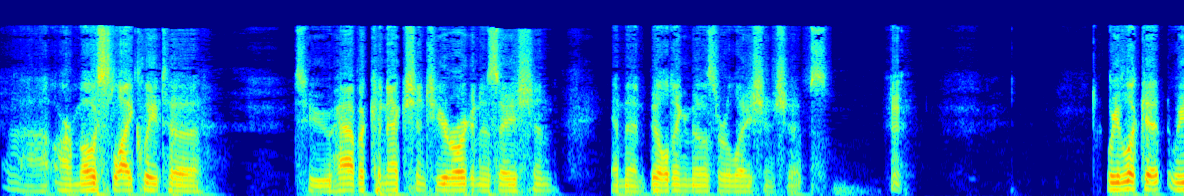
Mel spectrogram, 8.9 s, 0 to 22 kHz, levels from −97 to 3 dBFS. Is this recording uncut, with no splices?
yes; 0 cuts

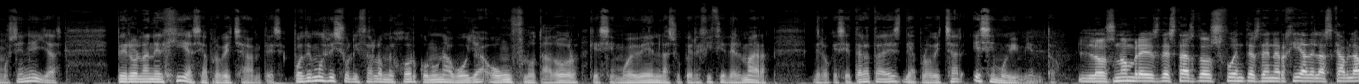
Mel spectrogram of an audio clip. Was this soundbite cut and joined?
yes; 1 cut; at 5.8 s

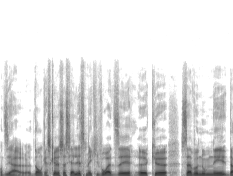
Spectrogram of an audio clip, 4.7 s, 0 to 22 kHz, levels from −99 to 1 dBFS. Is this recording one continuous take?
yes; 0 cuts

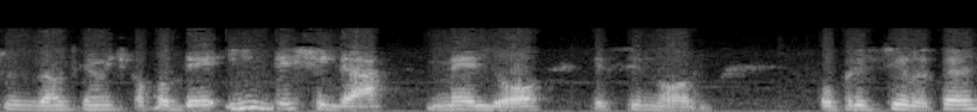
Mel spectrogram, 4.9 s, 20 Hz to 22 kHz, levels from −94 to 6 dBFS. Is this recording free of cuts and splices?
yes; 0 cuts

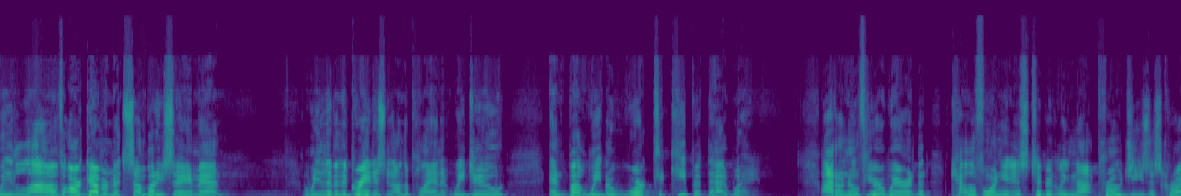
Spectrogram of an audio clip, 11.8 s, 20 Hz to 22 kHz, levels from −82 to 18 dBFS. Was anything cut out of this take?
yes; 3 cuts; at 3.9 s, 6.1 s, 9.1 s

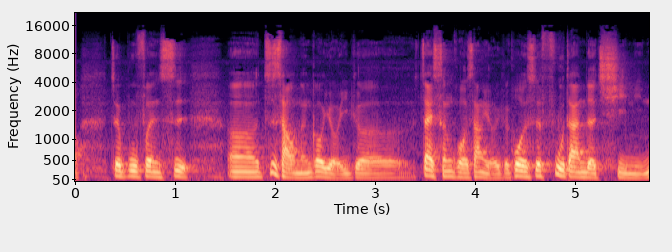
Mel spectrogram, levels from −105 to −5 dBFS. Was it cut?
yes; 1 cut; at 4.4 s

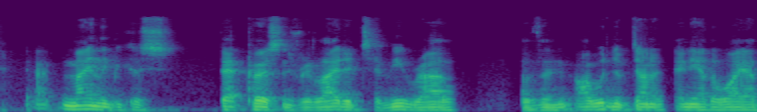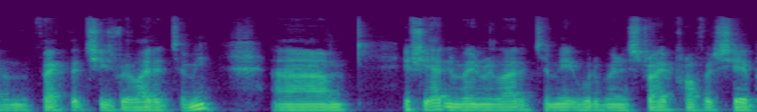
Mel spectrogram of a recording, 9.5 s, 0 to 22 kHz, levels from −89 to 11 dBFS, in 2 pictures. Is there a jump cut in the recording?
no; 0 cuts

